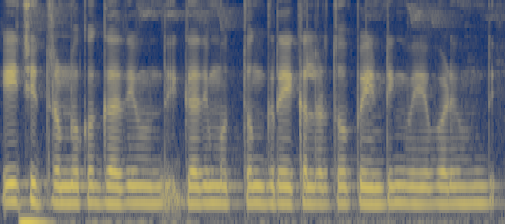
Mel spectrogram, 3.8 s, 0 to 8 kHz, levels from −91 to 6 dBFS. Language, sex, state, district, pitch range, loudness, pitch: Telugu, female, Telangana, Mahabubabad, 190-195 Hz, -18 LUFS, 195 Hz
